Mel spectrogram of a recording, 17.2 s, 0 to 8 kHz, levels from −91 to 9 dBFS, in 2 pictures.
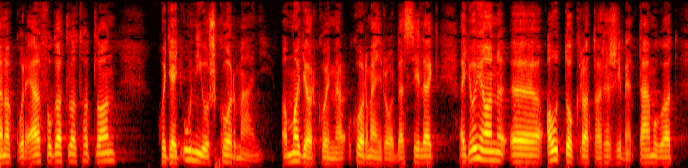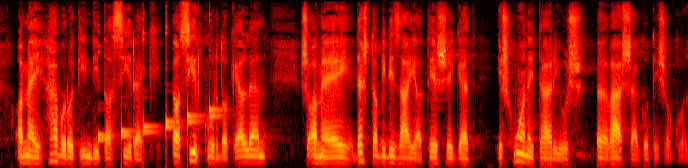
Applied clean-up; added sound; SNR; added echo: none; Marimba, xylophone; 11 dB; none.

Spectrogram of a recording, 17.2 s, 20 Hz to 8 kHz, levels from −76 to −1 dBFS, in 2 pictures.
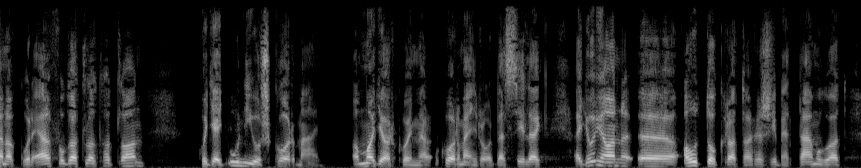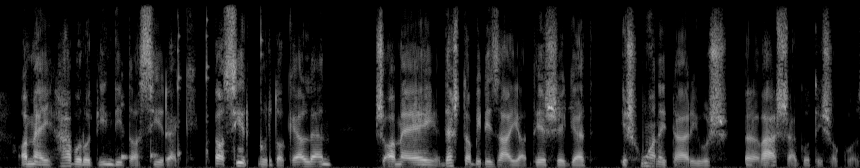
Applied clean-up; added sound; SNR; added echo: neural diffusion model UNIVERSE++.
